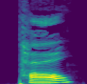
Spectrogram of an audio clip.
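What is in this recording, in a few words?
"pao2", Mandarin Chinese; pinyin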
